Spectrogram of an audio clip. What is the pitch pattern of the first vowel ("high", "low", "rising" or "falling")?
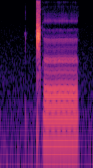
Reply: high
